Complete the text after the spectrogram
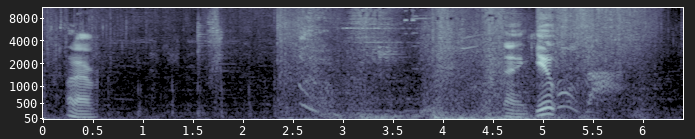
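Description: A young woman exclaims into a microphone.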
